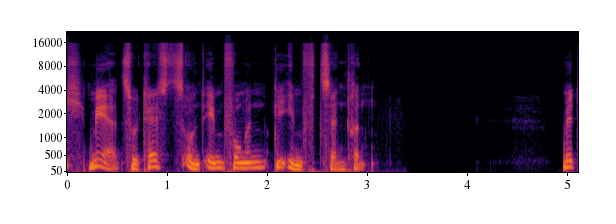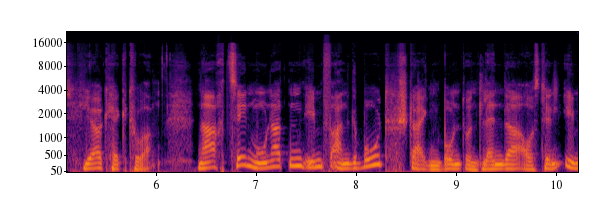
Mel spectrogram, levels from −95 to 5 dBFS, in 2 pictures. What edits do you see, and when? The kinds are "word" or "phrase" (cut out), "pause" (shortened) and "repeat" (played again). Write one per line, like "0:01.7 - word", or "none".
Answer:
0:02.0 - word
0:07.5 - word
